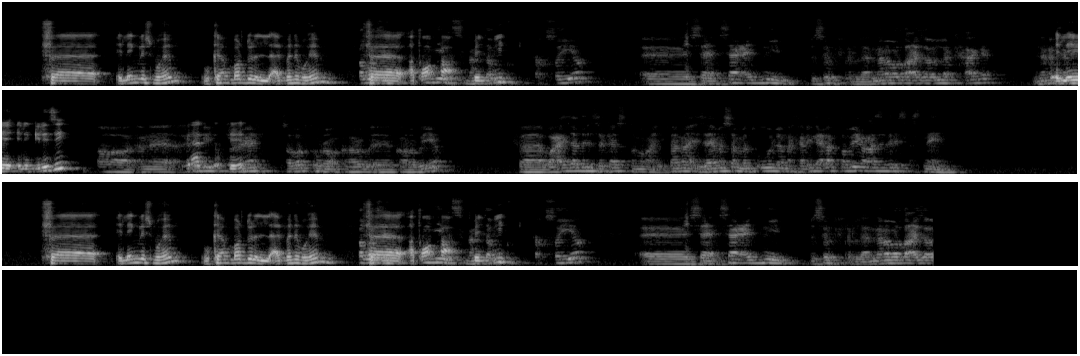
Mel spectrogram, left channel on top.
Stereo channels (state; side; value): drops out; right; at 9.3 s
